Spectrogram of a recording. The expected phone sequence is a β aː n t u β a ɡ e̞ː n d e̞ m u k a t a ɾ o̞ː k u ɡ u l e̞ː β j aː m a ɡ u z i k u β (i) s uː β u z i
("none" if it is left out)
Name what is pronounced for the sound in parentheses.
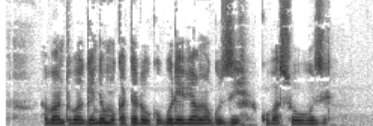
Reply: a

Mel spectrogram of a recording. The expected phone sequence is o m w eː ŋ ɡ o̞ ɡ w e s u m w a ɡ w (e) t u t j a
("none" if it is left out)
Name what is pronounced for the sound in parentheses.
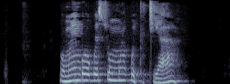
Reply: e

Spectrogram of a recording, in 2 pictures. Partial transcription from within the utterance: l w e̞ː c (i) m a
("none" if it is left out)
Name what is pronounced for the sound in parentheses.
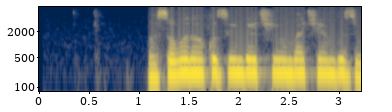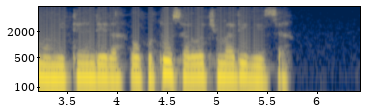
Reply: i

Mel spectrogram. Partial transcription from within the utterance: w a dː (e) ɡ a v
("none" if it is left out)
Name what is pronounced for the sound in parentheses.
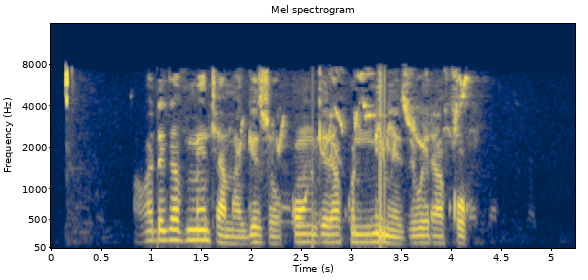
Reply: e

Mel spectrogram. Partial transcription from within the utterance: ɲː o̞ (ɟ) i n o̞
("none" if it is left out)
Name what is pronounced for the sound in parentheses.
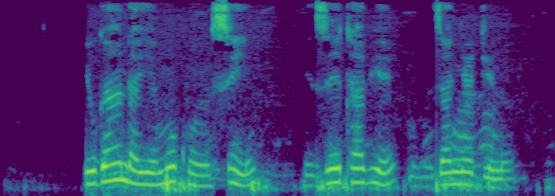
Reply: ɟ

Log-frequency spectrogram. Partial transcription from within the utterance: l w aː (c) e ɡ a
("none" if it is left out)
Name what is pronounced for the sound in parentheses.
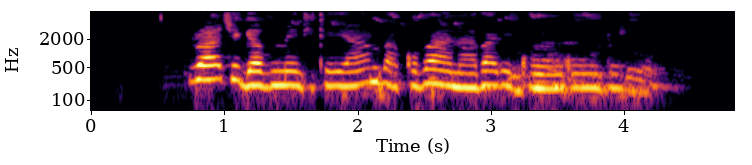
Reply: c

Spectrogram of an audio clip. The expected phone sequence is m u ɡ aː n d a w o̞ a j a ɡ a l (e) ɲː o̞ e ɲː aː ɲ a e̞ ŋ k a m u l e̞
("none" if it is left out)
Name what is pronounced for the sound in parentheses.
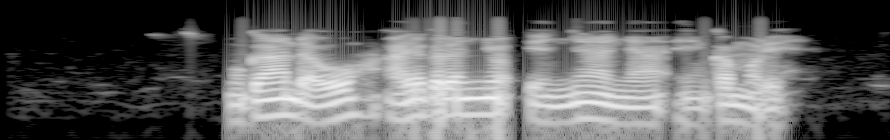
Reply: a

